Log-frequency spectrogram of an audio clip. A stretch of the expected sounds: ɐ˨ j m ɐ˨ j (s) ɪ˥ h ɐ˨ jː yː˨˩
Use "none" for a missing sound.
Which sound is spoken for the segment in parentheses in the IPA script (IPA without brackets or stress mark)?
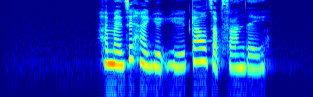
t͡s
